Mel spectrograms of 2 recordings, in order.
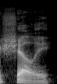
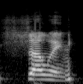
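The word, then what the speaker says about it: Shelley: the courtroom Mary shelling Shelly oh I'm sorry Mary shelling Shelly I'm sorry Mary Shelly yes he keeps saying shelling who's not yet Mary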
